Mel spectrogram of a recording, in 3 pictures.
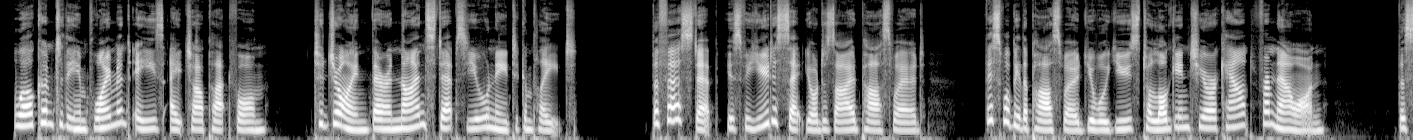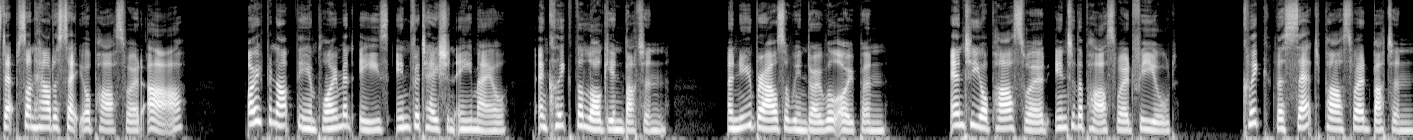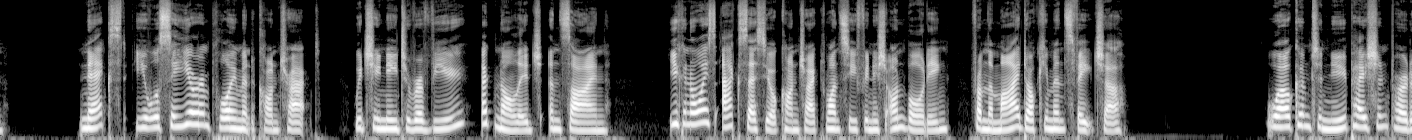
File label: eLearning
